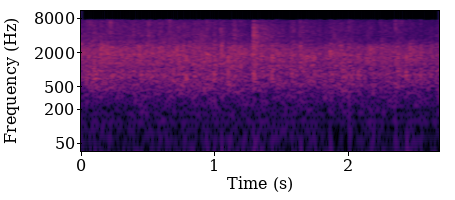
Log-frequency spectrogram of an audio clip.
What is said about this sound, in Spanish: ¿Se unen conmigo a darle un aplauso de gratitud al Señor?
